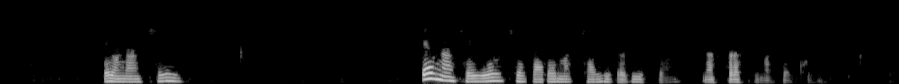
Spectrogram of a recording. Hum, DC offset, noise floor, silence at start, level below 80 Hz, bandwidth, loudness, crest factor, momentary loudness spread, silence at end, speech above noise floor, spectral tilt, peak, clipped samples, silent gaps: none; under 0.1%; -84 dBFS; 1.05 s; -64 dBFS; 5.2 kHz; -23 LUFS; 22 dB; 14 LU; 1.1 s; 61 dB; -13 dB/octave; -4 dBFS; under 0.1%; 2.33-2.37 s, 2.51-2.64 s, 3.11-3.15 s, 3.21-3.38 s, 3.68-3.80 s, 4.07-4.14 s, 6.89-6.93 s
